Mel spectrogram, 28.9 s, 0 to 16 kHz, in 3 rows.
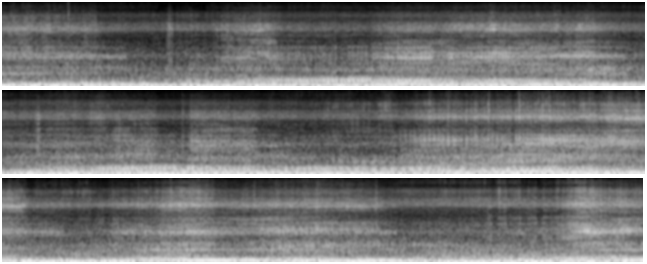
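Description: Yamaha R15 single-cylinder sport bike engine running hard on a downhill run, its note rising and dropping again and again as the rider works the throttle and gears, over heavy wind rush on the microphone.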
